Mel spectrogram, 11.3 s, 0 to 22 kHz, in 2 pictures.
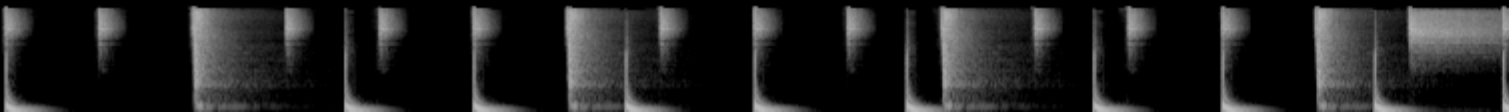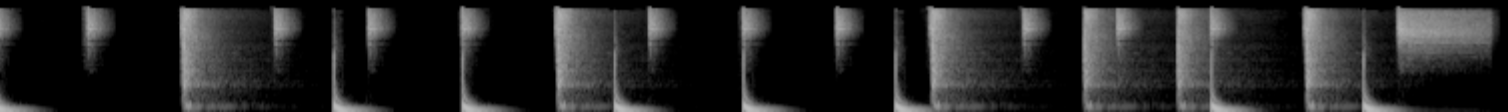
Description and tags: Hip-Hop Drum Loop - 171bpm
Hip-hop drum loop at 171bpm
